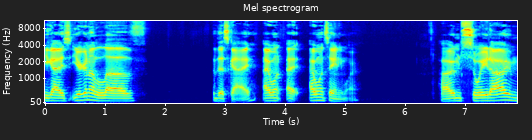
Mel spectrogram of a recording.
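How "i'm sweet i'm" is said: put-on, imitated British accent. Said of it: "he uses his accent".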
